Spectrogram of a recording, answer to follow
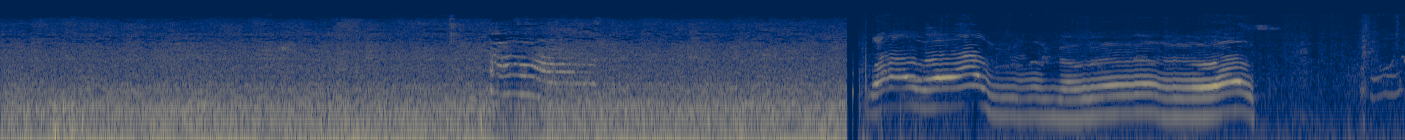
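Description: Domestic cat calling: a short falling meow about five seconds in, then a long wavering yowl lasting about four seconds. A loud, steady, low rumbling noise runs under the first part and stops suddenly just before the yowl.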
